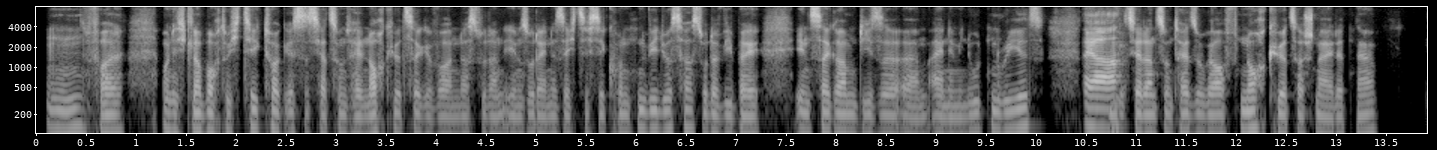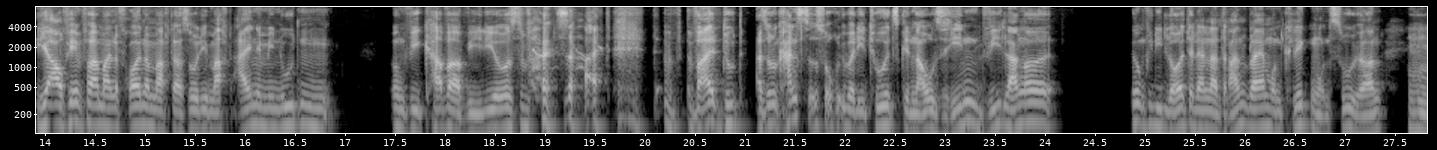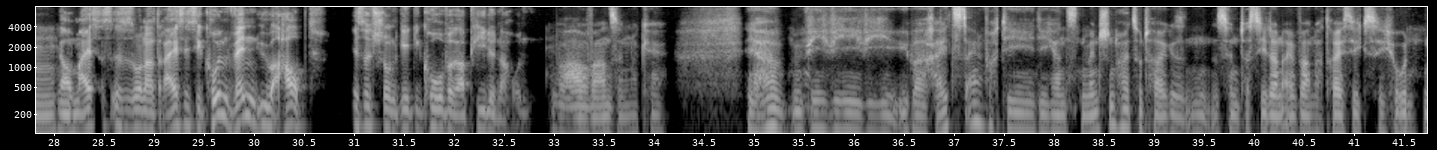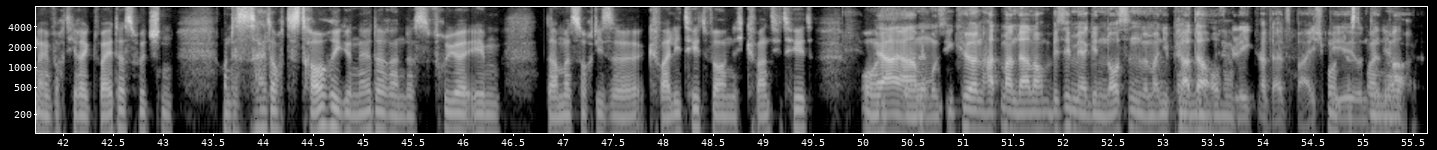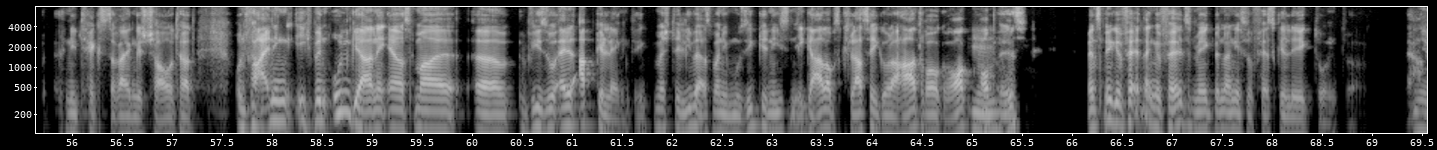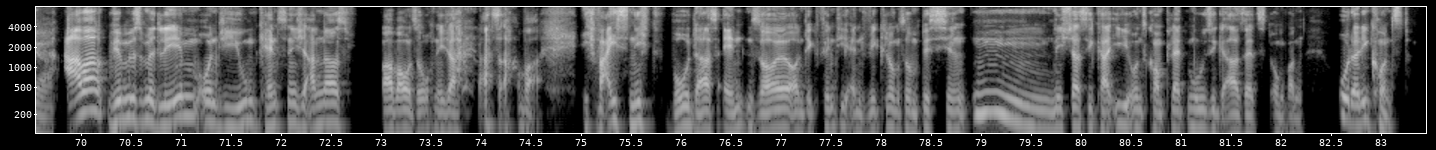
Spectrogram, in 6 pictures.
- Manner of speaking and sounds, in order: laughing while speaking: "weil sie halt"; in English: "switchen"; unintelligible speech; unintelligible speech; stressed: "Aber"; laughing while speaking: "anders. Aber"; drawn out: "hm"; stressed: "hm"
- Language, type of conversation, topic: German, podcast, Wie verändert TikTok die Musik- und Popkultur aktuell?
- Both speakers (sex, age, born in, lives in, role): male, 25-29, Germany, Germany, host; male, 50-54, Germany, Germany, guest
